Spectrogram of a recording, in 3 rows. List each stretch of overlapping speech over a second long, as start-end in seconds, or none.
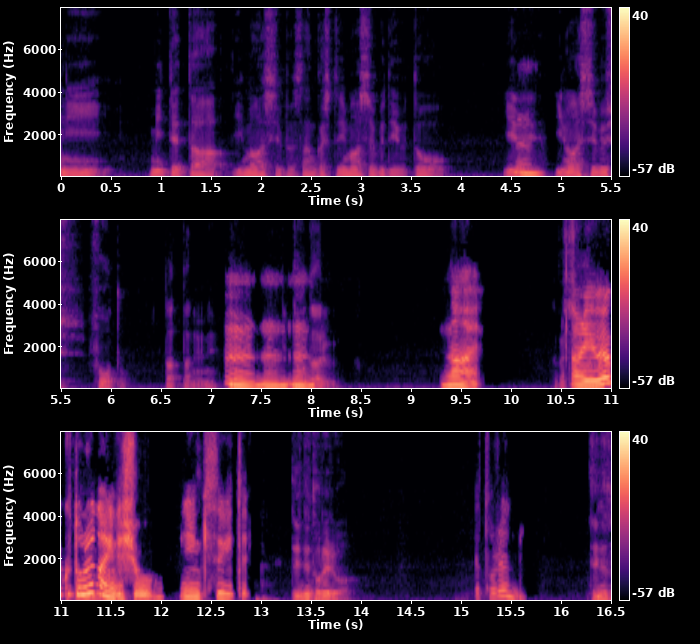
10.6-11.9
